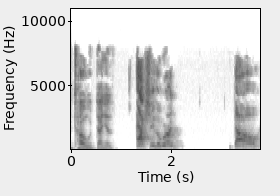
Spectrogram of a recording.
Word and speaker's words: Tao: Actually, the word Tao, it's pronounced with a D actually, is it means in Chinese, it means way or path.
